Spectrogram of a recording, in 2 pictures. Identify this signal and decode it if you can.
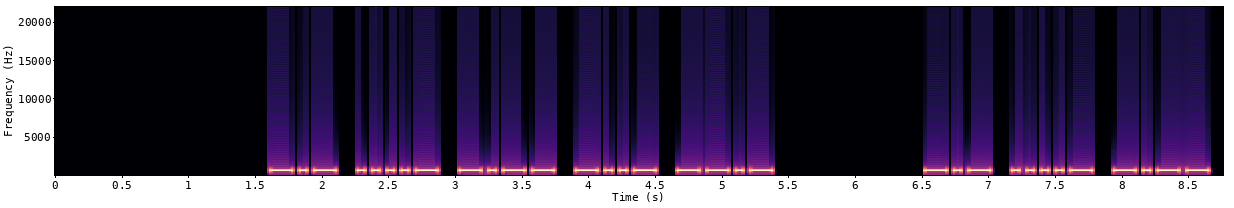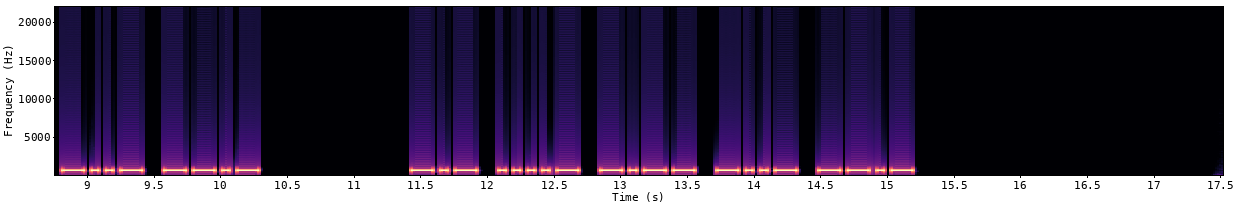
Morse code, heard as a keyed tone, about 22 wpm, 700 Hz. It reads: K4YXQ K4YXQ K4YXQ
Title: USA Call Signs - 5 Characters - Repeated 3x - 22wpm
